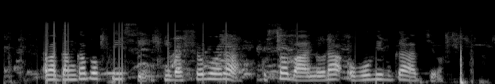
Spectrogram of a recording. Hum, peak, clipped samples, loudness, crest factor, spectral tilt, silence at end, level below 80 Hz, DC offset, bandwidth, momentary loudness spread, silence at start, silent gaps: none; -6 dBFS; under 0.1%; -23 LUFS; 18 dB; -7.5 dB/octave; 0.1 s; -46 dBFS; under 0.1%; 7.6 kHz; 11 LU; 0.05 s; none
